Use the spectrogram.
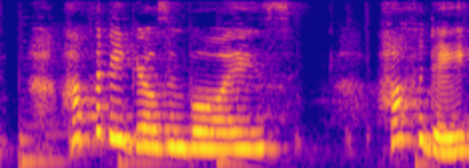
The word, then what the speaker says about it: Håfa Adai: Håfa Adai is how you say hello here on Guam.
